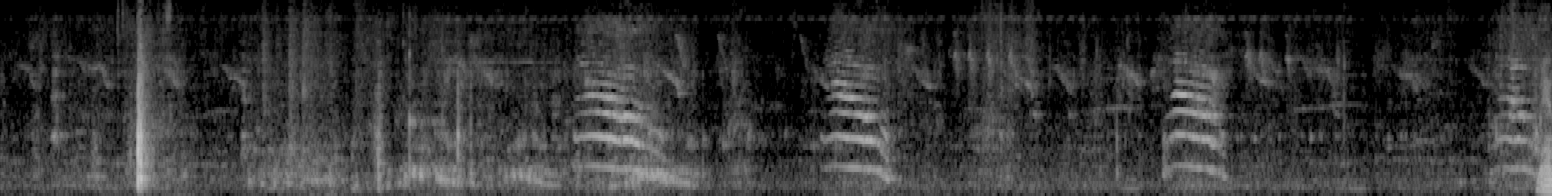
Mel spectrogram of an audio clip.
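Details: Young male Texel guinea pig, a curly-coated breed, makes a series of short arched squeals in bursts roughly every three seconds, with a sharp knock near the start and quiet rustling throughout.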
